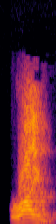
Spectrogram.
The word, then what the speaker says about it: rhyme: Next word with silent letter H, how do you pronounce it? Rhyme बोलते, okay। रहाइम तो नहीं देता मुझसे अपने, राइम, ओके।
